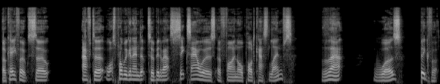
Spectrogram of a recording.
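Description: A man hosting a casual podcast, talking in a measured way with wry, dry humor. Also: a little high, dry recording. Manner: measured, wry and dryly joking. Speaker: podcast host.

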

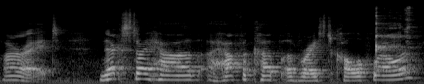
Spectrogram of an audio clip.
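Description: Middle-aged woman, slightly hoarse from a cold, friendly cooking host, echoey home kitchen. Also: mid-range voice, measured pace, a bit bright, slight background noise. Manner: friendly, chatty, step-by-step instructions. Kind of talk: casual cooking demonstration.

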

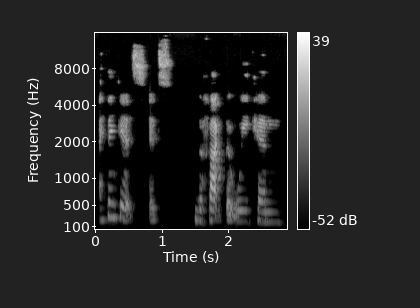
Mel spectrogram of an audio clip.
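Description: A woman's voice: mid-range voice, unhurried, creaky, a bit bright. A woman from Germany speaking as a podcast guest in a thoughtful, earnest, conversational way. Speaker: podcast guest, filmmaker and actor.

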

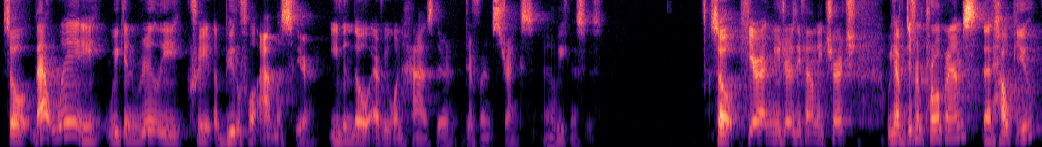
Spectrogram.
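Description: A man in his thirties, a pastor giving a conversational, animated sermon in a church hall on a lapel mic. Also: a little high, measured pace. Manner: animated, gesturing, conversational teaching.

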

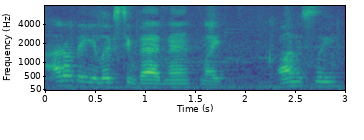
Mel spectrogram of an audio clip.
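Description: A teenage boy filming himself on a phone at home, talking low and mumbly in casual slang. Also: moderate pace, darkish tone, soft background music. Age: teens. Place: small room at home. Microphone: phone camera at arm's length.

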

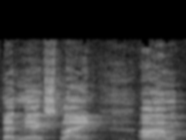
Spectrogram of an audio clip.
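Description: A man's voice: high-pitched, little pitch movement, slow, sharp tone. A man, doing a rambling, profane stand-up routine on stage with a handheld mic. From Venezuela. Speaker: stand-up comedian. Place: theater stage. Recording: echoey theater.

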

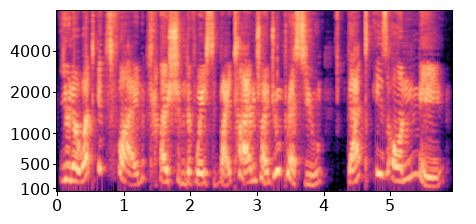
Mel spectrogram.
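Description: A man voicing a huge, petulant, tick-like male Dark God who acts like an internet troll, loud, whiny and theatrical. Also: high-pitched, very animated, measured pace, pitched above the performer's own voice. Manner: loud, whiny, theatrical, touchy about his hair. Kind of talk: storytelling with voiced characters.

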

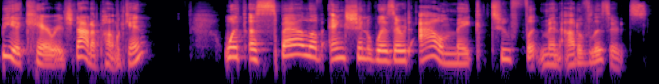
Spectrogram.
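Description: A woman voicing a tiny, twittering fairy godmother in a storybook, kindly and bossy, with a brisk, affectionate way of talking. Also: mid-range voice, lively intonation, gravelly, pitched above the performer's own voice. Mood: chanting spells. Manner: brisk, affectionate, chanting rhymed spells.

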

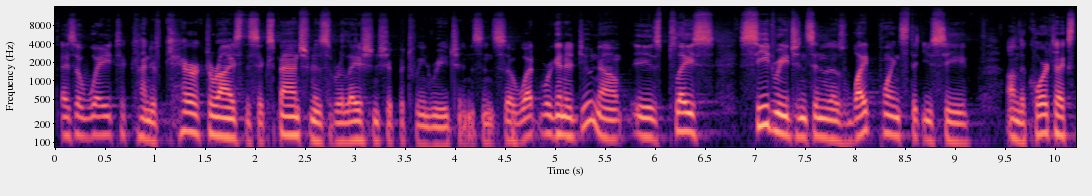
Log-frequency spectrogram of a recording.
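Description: A man's voice: medium pitch, a little mellow. Man lecturing in a reverberant hall. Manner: measured, with frequent "uh" pauses while explaining slides. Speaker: keynote speaker. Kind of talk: academic conference talk.

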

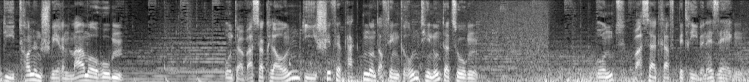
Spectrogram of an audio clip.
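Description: A man with a low voice narrates a documentary from a script. He speaks as the main narrator, with prominent music playing behind him.

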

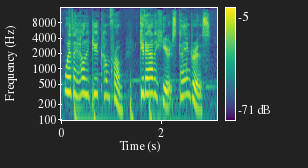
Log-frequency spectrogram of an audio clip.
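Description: Woman playing the anxious girlfriend in an audio story, low-pitched, with faint music behind. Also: moderate pace, darkish tone, lightly acted. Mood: urgent. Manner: worried, puzzled, smug at times.

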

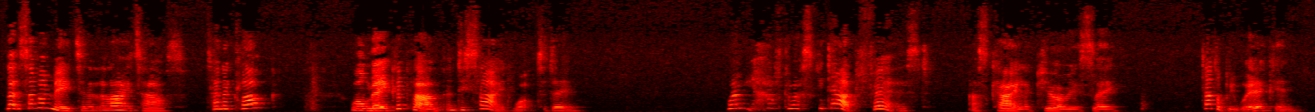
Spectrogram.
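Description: A woman's voice: mid-range voice, huge pitch swings, unhurried. A woman reading a children's story aloud on a lo-fi home recording. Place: high-ceilinged living room.

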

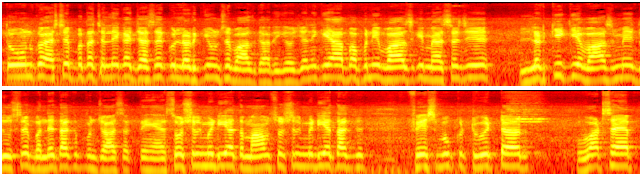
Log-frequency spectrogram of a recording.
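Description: Male tutorial host, notably high voice, explaining step by step over slightly noisy audio. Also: moderate pace. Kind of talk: how-to video narration. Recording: dull lo-fi audio, steady background noise.

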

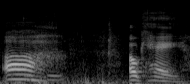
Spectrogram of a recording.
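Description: A man's voice: sits high, lively intonation, drawn-out words, a crowd in the background. A young man co-hosting a studio talk show, talking in a flamboyant, exclamatory and sassy way. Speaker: co-host.

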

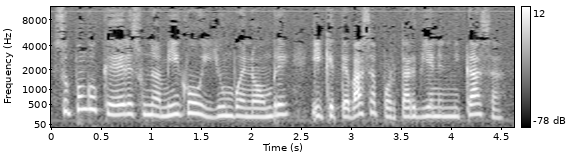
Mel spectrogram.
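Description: Actress as a cautious woman, dark husky voice. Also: mid-range voice, normal speed, dry recording, lightly acted. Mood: cautious, firm. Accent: Mexican. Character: cautious, stern woman hunted by gangsters. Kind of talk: Mexican radio serial acting.

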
